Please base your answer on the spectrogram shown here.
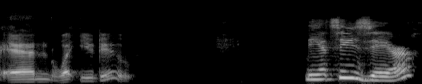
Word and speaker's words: Zare: what you do Nancy's there rhymes with care starts with a z for zestful and uh I am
